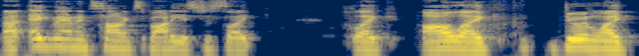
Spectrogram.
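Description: A podcast co-host recapping episodes in casual chat, with a bright, forward voice. They speak slowly and haltingly, full of pauses and restarts. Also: medium pitch, fairly even intonation.

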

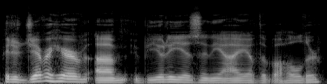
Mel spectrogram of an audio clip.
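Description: A man's voice: deep voice, lively intonation, quick pace, fairly bright tone, a little hiss or hum. A man hosting a conversational radio advice show, speaking instructively and straight to the listeners. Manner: instructive, addresses listeners directly.

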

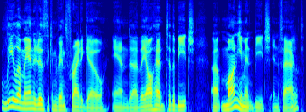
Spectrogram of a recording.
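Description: A man's voice: mid-range voice, lively intonation, moderate pace, a bit bright, dry recording, studio quality. A man co-hosting a podcast, recapping a cartoon episode in casual chat with fillers. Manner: chatty and matter-of-fact, with fillers.

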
